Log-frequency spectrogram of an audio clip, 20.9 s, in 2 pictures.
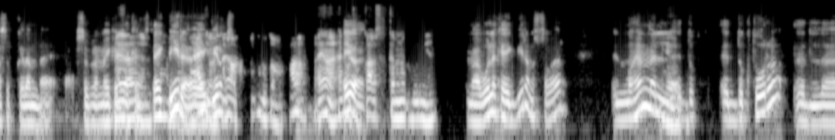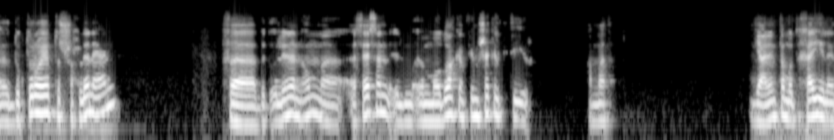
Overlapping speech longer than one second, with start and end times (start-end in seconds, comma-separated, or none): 1.5-3.0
